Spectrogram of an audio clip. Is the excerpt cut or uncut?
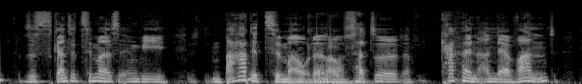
uncut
